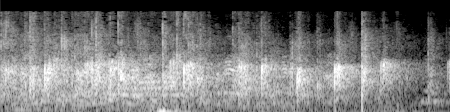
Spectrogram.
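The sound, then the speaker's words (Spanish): An audience applauds with many overlapping claps forming a steady, crackling wash at moderate loudness, a few sharper individual claps popping out near the end. “Ah, un aplauso.”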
